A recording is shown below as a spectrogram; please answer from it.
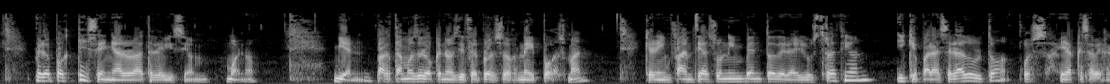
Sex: male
